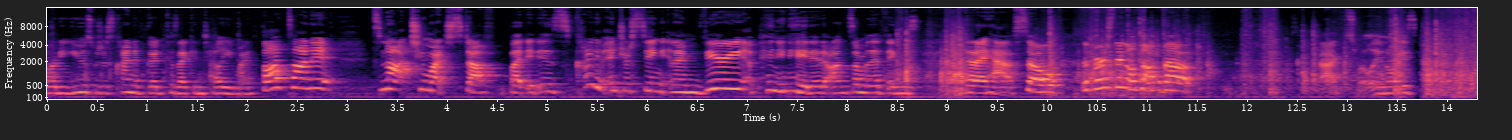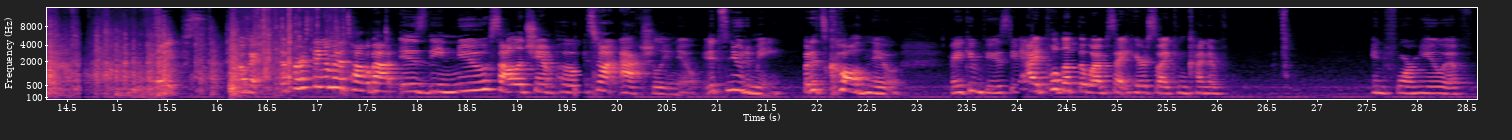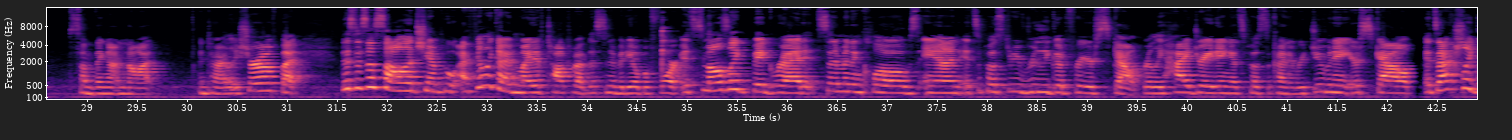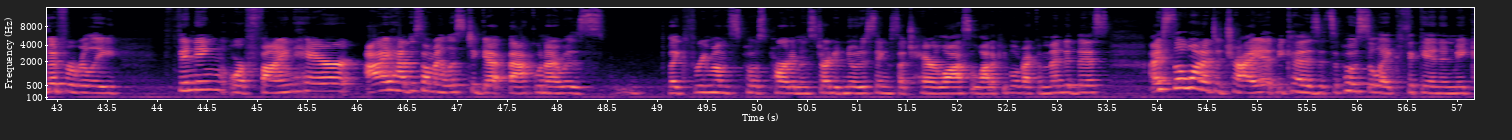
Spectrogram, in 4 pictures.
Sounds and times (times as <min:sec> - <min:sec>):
Speech: 0:00.0 - 0:11.6, 0:12.6 - 0:13.8, 0:15.3 - 0:26.2, 0:27.6 - 0:43.6, 0:44.2 - 0:57.1.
